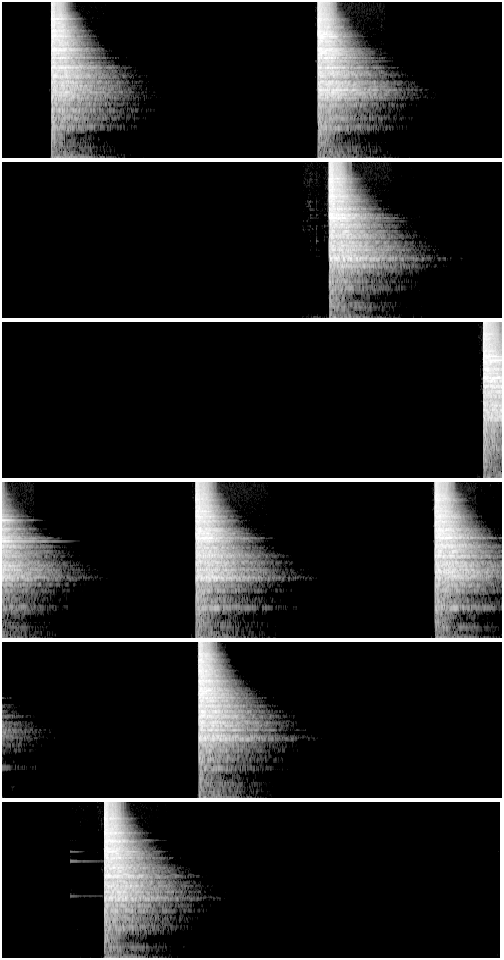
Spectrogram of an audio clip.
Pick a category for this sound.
Sound effects > Objects / House appliances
